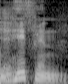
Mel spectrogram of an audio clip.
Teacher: the front vowels are rising, and so the A is turning into E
